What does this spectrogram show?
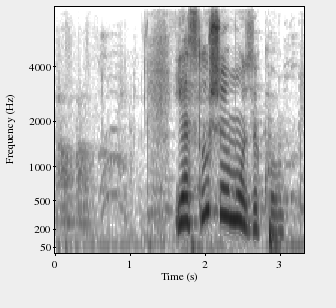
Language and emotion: Russian, positive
